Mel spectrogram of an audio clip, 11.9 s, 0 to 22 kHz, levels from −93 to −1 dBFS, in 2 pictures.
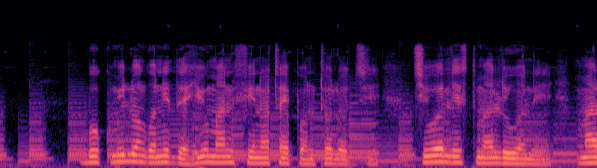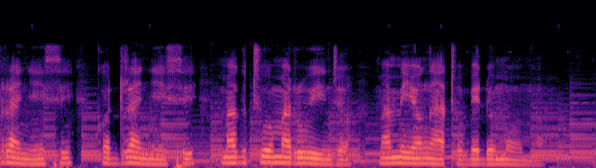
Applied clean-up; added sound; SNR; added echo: none; Piano; 11 dB; none.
